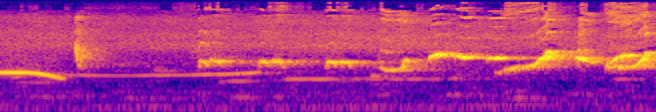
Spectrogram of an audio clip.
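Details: Orange-headed thrush singing in the tembakan style, a rapid-fire song with rough material; a falling whistle, then a long flat whistle, followed by rising, warbled high phrases.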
